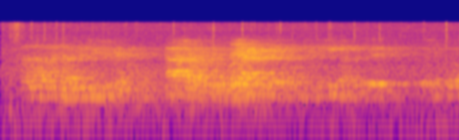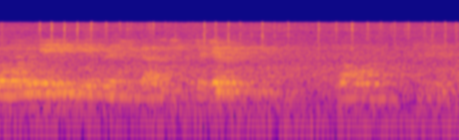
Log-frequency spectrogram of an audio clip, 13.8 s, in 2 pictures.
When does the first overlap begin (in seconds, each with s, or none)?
2.5 s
